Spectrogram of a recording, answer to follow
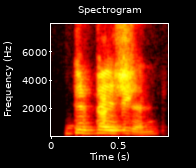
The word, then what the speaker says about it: division: okay, division. So again? the stress is on vision, division.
